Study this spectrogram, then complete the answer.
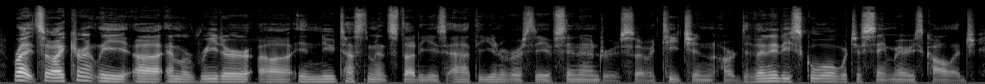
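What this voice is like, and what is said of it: American accent. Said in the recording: “You can tell from my accent that I am originally from the U.S. ... don't have that Scottish accent”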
